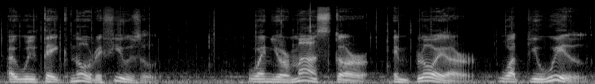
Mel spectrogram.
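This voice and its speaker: An actor playing a sinister, courteous vampire count in an audiobook drama, with formal, deliberate, archaic speech and lingering pauses. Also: male voice, mid-range voice, darkish tone, slight background noise. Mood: commanding.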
